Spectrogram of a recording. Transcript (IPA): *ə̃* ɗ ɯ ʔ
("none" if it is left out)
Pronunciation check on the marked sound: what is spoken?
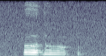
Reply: ə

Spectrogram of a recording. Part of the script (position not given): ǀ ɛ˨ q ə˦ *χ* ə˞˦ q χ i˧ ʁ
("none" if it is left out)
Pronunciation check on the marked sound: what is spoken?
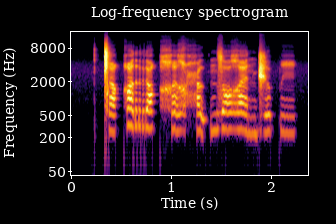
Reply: r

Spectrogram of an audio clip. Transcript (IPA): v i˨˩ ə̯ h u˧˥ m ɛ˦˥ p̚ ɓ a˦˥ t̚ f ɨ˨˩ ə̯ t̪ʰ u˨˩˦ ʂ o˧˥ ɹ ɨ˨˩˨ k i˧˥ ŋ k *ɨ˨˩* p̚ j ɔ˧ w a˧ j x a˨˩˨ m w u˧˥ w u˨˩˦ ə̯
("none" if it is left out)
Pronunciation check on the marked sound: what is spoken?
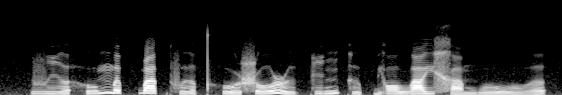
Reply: ɨ˨˩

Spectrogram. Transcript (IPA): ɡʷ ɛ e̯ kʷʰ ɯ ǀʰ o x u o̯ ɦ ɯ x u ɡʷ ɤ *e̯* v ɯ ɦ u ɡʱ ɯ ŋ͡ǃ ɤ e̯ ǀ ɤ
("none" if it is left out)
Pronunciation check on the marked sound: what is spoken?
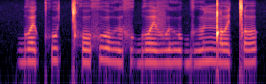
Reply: e̯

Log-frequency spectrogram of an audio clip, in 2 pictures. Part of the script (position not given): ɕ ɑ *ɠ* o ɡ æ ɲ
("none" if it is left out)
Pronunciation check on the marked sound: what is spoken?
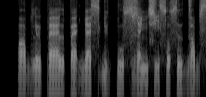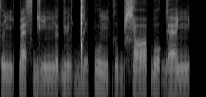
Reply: ɓ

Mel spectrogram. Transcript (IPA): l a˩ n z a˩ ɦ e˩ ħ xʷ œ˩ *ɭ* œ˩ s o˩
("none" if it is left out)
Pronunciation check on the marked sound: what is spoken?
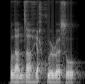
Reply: ɭ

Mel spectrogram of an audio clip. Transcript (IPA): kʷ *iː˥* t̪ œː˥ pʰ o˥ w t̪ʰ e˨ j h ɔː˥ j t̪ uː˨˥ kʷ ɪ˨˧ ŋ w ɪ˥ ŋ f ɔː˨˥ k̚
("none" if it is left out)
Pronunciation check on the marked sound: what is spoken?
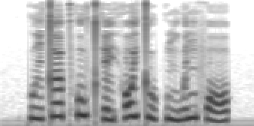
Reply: iː˨˧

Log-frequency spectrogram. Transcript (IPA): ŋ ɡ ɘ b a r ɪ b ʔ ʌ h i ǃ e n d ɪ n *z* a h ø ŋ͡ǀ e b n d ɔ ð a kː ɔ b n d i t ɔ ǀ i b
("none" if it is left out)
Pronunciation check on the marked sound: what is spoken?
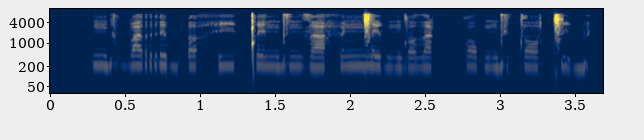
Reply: z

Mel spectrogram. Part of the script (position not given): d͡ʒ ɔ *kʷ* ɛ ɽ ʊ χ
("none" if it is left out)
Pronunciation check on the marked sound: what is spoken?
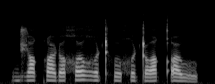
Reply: qʷ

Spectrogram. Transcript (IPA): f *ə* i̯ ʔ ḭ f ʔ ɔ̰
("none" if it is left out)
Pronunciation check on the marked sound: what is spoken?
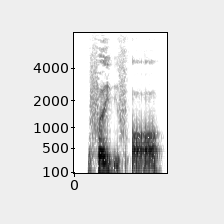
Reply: ə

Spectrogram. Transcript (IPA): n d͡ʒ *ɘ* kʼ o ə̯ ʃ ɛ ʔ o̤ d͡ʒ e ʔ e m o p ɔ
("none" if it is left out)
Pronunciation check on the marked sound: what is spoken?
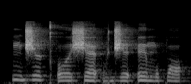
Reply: ɘ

